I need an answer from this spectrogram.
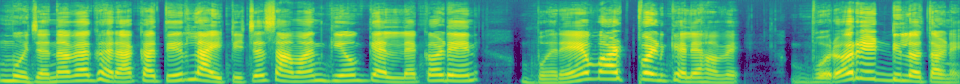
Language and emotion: Goan Konkani, happy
